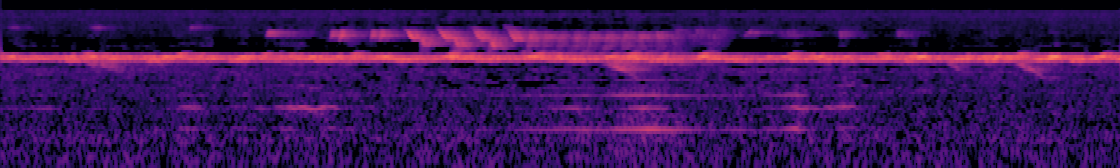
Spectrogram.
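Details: Northern Michigan spring peepers calling in their final days of the spring season, a constant high-pitched peeping chorus, with several birds adding whistled notes and quick high chirps over it.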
